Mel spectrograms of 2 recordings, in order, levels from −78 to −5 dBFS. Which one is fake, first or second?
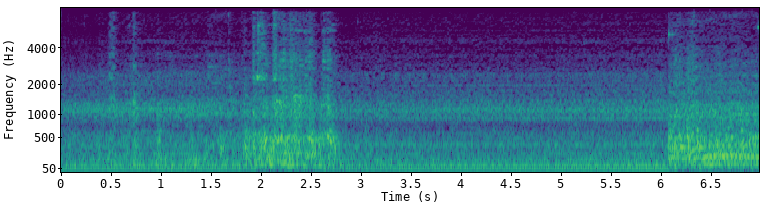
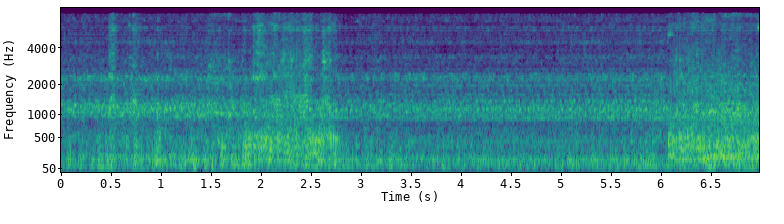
second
